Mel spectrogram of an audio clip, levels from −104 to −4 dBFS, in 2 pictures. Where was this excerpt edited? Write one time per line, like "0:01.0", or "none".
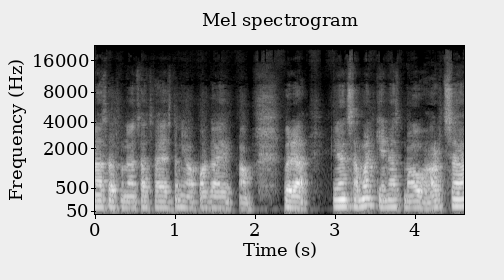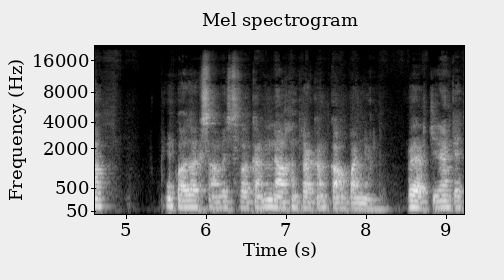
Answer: none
